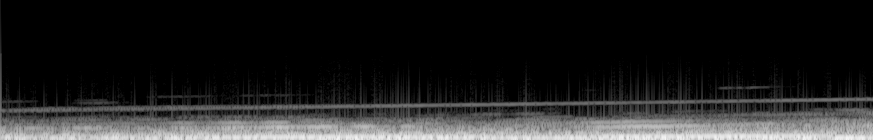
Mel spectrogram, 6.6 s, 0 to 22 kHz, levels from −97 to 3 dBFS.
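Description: No technical faults can be heard anywhere in the recording, and the signal holds steady throughout.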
